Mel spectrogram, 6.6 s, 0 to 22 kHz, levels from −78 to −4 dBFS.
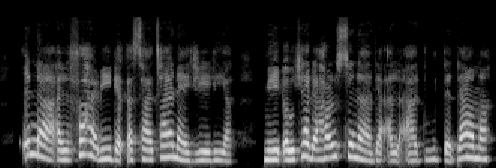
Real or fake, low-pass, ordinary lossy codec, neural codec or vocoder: fake; 14.4 kHz; AAC, 48 kbps; codec, 32 kHz, 1.9 kbps, SNAC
